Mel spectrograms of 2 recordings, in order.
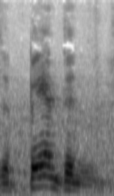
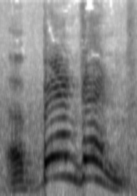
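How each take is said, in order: First: Said in the usual way. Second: ABANDONED drawn out slowly on a high pitch; emphatic ABANDONED. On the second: Real, not acted. Repeats word for emphasis.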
